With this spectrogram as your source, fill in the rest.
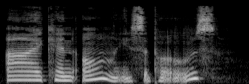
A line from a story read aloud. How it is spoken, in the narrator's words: I said quite dryly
